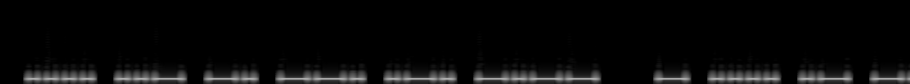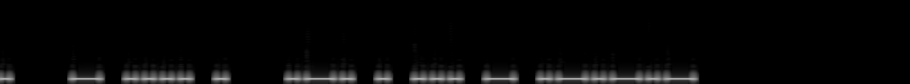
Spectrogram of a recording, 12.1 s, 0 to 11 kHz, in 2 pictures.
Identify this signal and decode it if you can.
Morse code, heard as a keyed tone, about 20 wpm, 700 Hz. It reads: HUNGRY THAN THE REST.
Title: Sentences from Top 1400 Words 20wpm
